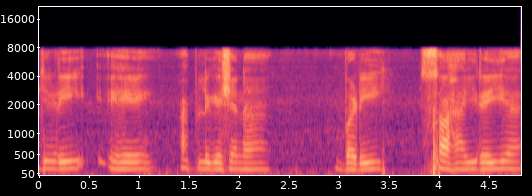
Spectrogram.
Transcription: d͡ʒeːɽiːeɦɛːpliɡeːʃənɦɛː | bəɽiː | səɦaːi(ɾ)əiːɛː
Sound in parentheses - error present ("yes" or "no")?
no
